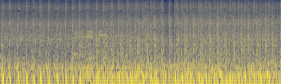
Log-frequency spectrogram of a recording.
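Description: Dense, continuous automatic gunfire in the PUBG Mobile battle royale game, loud and rapid, with overlapping bursts and no break.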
